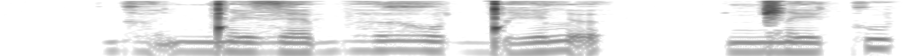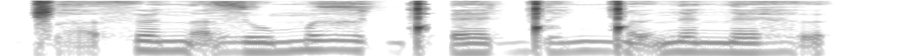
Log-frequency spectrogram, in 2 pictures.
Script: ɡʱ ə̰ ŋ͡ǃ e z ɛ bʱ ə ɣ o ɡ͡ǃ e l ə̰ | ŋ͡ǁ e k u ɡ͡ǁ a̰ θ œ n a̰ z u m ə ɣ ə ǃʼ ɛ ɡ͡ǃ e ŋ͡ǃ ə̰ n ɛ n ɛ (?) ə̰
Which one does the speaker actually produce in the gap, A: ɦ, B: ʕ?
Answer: A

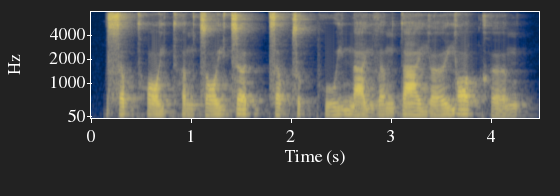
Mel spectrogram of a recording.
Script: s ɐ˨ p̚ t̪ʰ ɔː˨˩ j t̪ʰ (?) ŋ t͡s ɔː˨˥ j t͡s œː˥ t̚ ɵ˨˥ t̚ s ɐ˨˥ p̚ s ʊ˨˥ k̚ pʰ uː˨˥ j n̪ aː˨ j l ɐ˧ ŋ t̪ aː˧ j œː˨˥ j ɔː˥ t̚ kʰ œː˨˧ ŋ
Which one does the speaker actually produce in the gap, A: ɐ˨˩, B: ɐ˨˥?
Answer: A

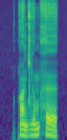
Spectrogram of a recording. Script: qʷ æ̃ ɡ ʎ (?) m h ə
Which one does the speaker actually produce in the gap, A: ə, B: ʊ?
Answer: B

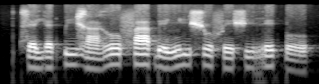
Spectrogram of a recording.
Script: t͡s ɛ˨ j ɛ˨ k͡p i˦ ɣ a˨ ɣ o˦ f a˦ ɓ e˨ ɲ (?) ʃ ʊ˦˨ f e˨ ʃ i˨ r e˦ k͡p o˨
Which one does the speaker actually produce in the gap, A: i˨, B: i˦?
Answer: B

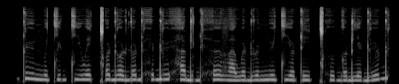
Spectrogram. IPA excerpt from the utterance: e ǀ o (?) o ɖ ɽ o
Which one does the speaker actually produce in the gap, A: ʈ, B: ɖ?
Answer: B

